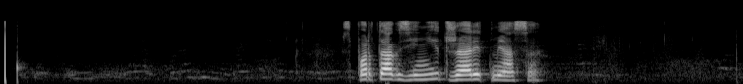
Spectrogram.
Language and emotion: Russian, neutral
